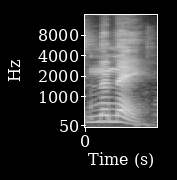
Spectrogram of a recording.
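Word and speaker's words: Nenê: It's Nene. Always have been, always will. Giannis Antetokounmpo. Listen, I've heard this name pronounced 1,000 different ways in this past couple years.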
